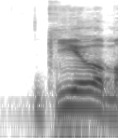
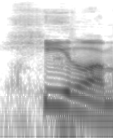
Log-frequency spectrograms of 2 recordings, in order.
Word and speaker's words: Gila: Gila monster, not Gila monster. Not Although, that would be a good superhero name for someone who can grow back limbs. – If you look on Wikipedia at the pronunciation guide, it is Gila monster. – Oh, is it like... – Yeah, like the Greek Helos.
